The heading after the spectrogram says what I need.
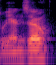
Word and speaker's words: Rienzo: is rick porcello against rienzo i believe is how you say his name andre rienzo um so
